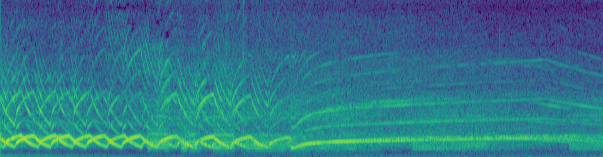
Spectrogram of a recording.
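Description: Ambulance electronic siren on a fast yelp, with horn blasts over it, switching about three seconds in to a wail that rises and then holds. It grows fainter as the ambulance drives away.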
